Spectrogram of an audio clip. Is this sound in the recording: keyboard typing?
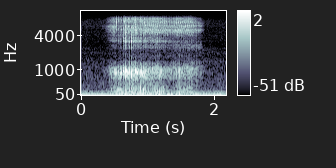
no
